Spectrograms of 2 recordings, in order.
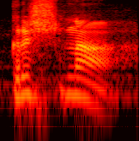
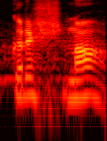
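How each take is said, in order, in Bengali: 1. নামটি দীর্ঘ 'a' স্বর দিয়ে শেষ হয়। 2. নামটি দীর্ঘ 'a' স্বর ছাড়া শেষ হয়। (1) "অনেকে কৃষ্ণা" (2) "আকার নয়, কৃষ্ণ"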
